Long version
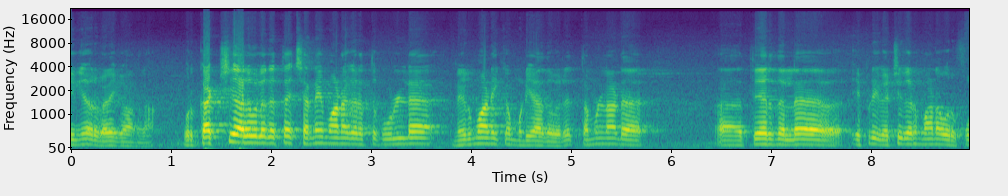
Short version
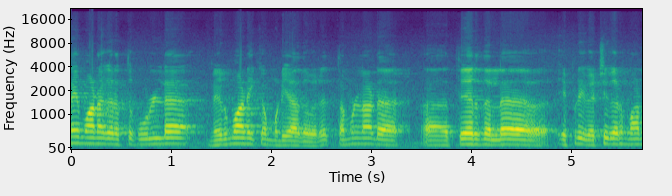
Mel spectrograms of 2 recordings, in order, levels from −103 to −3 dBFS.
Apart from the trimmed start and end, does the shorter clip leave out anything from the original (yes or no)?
yes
